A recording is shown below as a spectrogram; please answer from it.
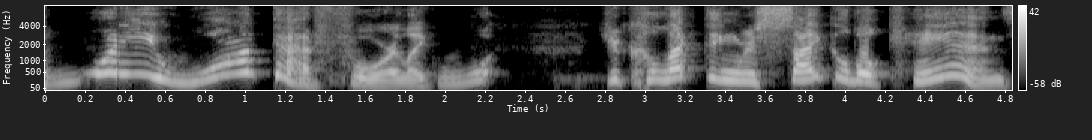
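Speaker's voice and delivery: baffled, can't believe it; incredulous. Retold or imitated. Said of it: "I'm like".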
